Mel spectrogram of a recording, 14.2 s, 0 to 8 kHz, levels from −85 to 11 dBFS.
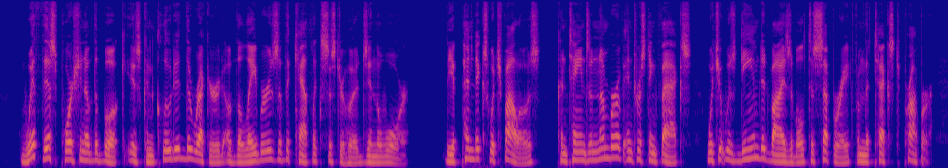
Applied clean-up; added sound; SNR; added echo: none; none; none; none.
